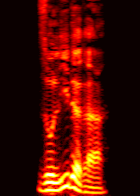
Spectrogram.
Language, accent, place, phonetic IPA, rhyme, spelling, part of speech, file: German, Germany, Berlin, [zoˈliːdəʁɐ], -iːdəʁɐ, soliderer, adjective, De-soliderer.ogg
- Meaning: inflection of solid: 1. strong/mixed nominative masculine singular comparative degree 2. strong genitive/dative feminine singular comparative degree 3. strong genitive plural comparative degree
